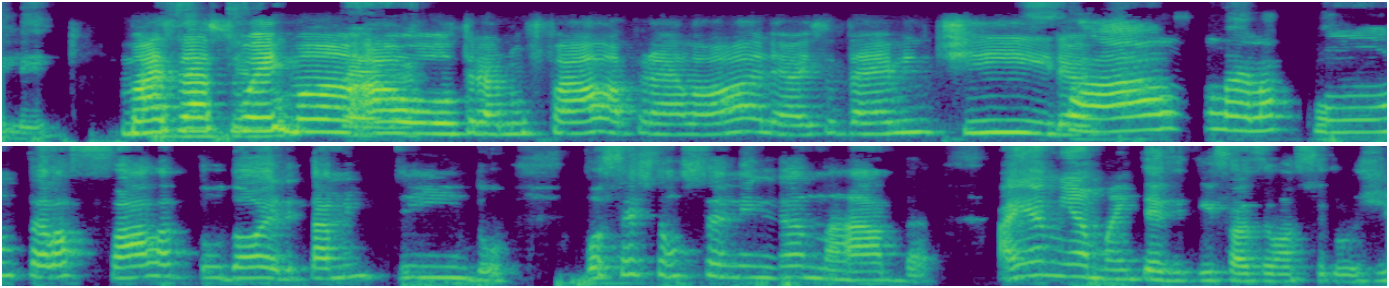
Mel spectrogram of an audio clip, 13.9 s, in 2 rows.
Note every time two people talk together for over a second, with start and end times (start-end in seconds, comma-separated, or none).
0.7-2.2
